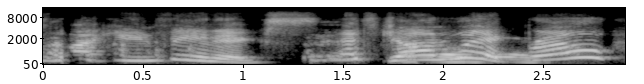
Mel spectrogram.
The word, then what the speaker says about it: Joaquin: actor and we started that was jo kwon phoenix no man it's joaquin that's wacky in phoenix that's john wick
